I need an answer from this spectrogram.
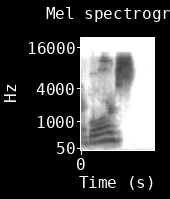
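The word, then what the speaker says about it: Gorz: Eu não vou saber falar a pronúncia. André Gor? André é, Gors. – André... – A pronúncia não ficou tão errada, então.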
